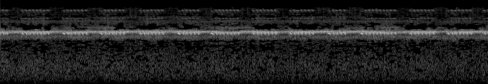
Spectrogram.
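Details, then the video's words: High, shrill insect trill in a nature recording, pulsing in bursts at roughly 160 per minute with slight pauses between phrases. Faint background hiss only. "Sound · Nature Sound of nature sounds scenery L · insect"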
